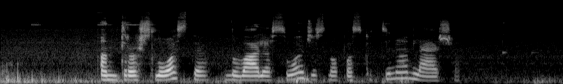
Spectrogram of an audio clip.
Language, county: Lithuanian, Alytus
